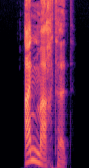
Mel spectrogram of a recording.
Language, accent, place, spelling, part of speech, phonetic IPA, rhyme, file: German, Germany, Berlin, anmachtet, verb, [ˈanˌmaxtət], -anmaxtət, De-anmachtet.ogg
- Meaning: inflection of anmachen: 1. second-person plural dependent preterite 2. second-person plural dependent subjunctive II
